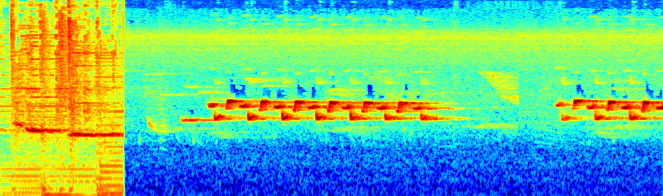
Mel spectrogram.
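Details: Sri Lanka Drongo (Ceylon Crested Drongo), an endemic of Sri Lanka's lowland rainforest typically found in pairs and known to imitate other birds, gives quick, clear whistled two-note phrases, about three a second, in two bursts; brief music opens.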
